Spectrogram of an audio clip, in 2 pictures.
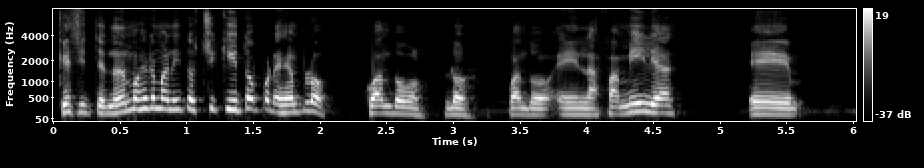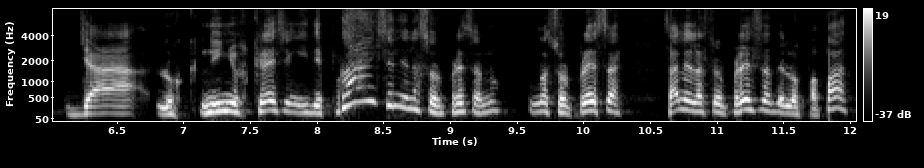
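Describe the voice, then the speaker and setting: A man's voice: a little high, animated, normal speed. A man preaching a sermon, asking questions and answering them himself, repeating phrases in lists, speaking straight to his listeners. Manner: addresses listeners directly.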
